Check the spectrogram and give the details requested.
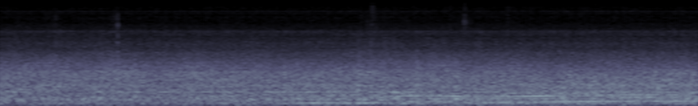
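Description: Steady rumble of a passing freight train, with a diesel locomotive's engine hum (the train's distributed power unit) coming in about three seconds in.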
